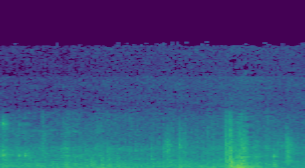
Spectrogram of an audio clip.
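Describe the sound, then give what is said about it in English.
An elevator door slides shut in a film scene with Shirley MacLaine as the elevator operator Fan Kubelik. A steady, muffled rumble builds to a brief, louder thud as the door closes, with no one speaking. “Watch the door, please. Blasting off.”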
